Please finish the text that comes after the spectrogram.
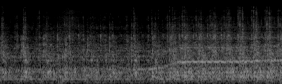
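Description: A sewing machine stitches steadily along the top edge of fabric, a loud, close, continuous rapid whirring hum that runs throughout without any speech.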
